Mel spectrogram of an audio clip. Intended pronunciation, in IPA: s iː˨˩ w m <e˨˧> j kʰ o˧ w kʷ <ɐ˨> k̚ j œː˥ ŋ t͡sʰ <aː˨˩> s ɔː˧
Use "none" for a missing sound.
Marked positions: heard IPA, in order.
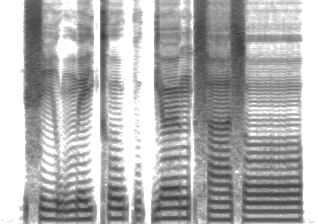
e˨˧, ɐ˨, aː˧

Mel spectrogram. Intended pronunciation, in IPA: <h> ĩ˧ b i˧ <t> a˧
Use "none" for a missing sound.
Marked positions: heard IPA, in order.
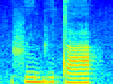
f, t

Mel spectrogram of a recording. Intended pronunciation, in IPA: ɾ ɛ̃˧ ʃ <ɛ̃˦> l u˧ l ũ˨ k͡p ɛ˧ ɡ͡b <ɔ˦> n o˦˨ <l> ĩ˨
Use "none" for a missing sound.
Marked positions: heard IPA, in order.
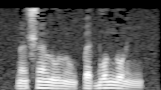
ɛ̃˦, o˦, ɾ

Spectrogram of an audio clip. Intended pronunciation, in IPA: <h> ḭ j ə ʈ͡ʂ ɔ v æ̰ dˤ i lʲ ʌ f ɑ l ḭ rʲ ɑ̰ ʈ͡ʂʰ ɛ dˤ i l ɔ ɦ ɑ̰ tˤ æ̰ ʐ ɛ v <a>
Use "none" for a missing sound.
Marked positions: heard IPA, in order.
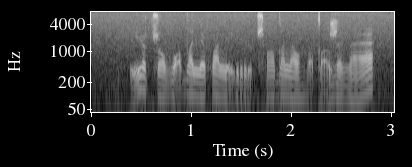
h, æ

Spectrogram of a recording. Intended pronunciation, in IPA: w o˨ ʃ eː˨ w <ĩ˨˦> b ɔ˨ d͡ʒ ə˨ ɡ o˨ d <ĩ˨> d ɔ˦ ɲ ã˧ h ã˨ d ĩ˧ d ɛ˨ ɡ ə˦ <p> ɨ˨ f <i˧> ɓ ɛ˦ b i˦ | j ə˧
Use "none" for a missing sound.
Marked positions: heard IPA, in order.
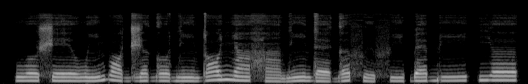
ĩ˨˦, ĩ˨, f, i˧

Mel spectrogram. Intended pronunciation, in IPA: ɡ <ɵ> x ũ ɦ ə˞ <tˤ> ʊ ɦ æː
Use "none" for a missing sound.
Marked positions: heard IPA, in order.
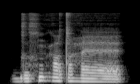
ʊ, tˤ

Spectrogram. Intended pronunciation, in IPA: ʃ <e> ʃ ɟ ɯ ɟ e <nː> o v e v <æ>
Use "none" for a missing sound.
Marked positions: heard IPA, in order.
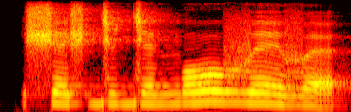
e, ŋ, ɛ

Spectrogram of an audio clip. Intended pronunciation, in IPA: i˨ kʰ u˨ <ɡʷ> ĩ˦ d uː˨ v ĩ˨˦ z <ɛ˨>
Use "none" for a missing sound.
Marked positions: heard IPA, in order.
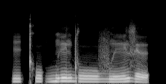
ɡ͡b, ɪ˨

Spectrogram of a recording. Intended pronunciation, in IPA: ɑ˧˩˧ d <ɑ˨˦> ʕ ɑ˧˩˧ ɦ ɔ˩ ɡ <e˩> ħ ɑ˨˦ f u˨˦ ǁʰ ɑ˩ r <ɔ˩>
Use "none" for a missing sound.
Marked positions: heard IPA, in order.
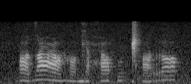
ɑ˥, e˩, ɔ˥

